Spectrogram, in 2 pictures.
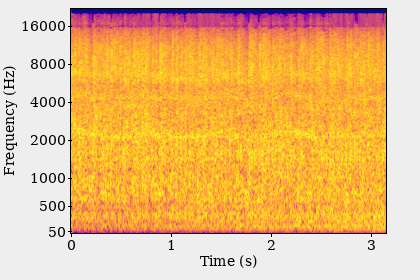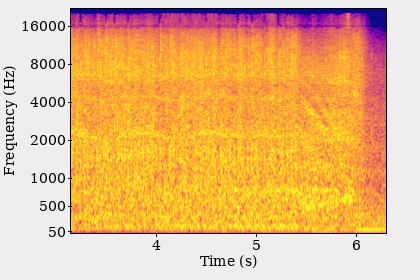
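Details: Cadotto Racing 3,500 HP blown Hemi Ram race truck after all-night rebuild following a 3-second pass: loud dense crackling roar holds steady six seconds then cuts abruptly; fires and idles cleanly.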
